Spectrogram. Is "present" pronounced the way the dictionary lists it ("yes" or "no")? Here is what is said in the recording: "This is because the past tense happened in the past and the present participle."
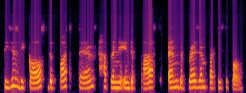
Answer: yes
